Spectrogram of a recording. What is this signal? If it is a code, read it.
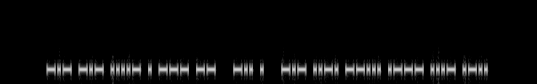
Morse code, heard as a keyed tone, about 46 wpm, 690 Hz. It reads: KK4EOM DE KF7JVL
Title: USA Callsign DE Callsign - 6 Characters - 45wpm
